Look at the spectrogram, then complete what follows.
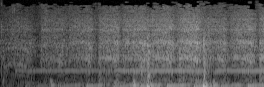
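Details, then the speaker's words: Ford Ranger with no coolant, possibly mud-bogged and hydrolocked, cranked at a junkyard: sluggish, uneven starter churning at about two to three beats a second, engine never catches; slow cranking, trying a fully charged battery, cause unconfirmed. "I'm cranking a little bit slow let's let's try a different battery fully charged battery on there let's see if she goes"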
